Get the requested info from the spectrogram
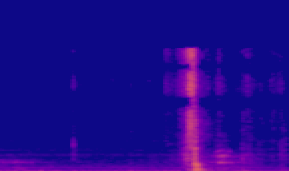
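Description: Trading cards being handled quietly, with one sharp card click about one and a half seconds in as a card is moved from the back of the stack to the front.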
